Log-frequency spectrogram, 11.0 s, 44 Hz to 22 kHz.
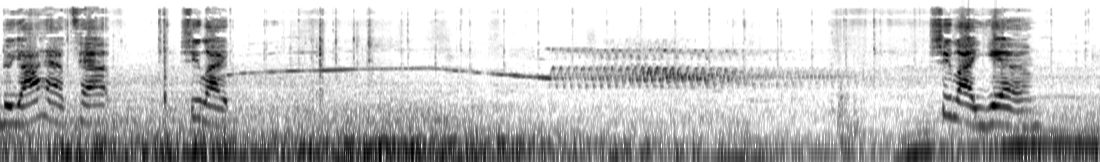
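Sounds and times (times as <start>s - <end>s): car road rumble: 0.0s - 11.0s
emergency siren wailing and yelping: 2.0s - 9.1s.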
